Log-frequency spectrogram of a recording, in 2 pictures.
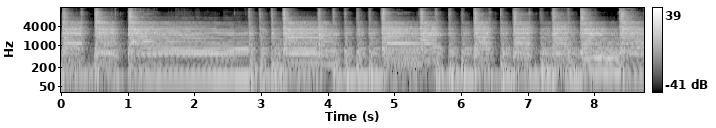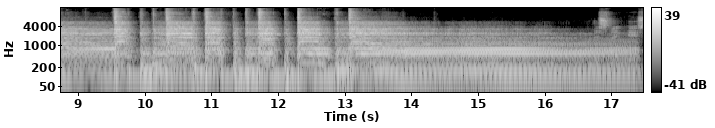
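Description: Distorted electric guitar played loudly through a restored Kelly 50 guitar amplifier, dense chugging chords and riffs with choppy rhythmic stops, continuous for most of the passage before fading out.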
